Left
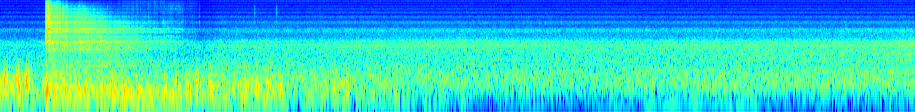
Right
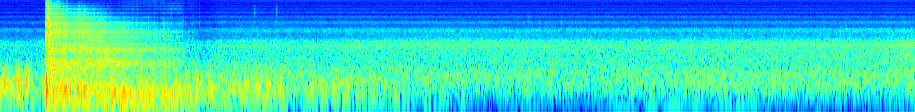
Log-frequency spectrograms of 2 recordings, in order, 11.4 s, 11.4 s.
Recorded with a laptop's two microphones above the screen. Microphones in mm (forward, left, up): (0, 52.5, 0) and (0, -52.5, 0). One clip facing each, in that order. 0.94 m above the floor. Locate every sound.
0.6 s an explosion: 55° right (ahead or behind), 0.9 m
